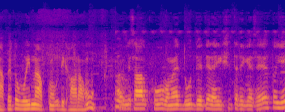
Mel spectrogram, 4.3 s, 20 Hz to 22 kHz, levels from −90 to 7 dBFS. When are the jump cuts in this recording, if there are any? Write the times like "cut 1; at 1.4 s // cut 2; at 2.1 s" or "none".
cut 1; at 1.7 s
